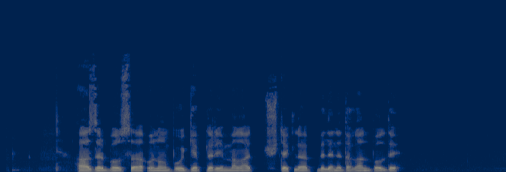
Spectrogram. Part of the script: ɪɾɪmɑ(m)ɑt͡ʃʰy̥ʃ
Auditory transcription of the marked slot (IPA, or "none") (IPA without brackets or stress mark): ŋ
